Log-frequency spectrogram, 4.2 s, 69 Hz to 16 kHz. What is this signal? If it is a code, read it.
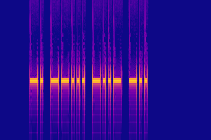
Morse code, heard as a keyed tone, about 22 wpm, 700 Hz. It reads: N7XD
